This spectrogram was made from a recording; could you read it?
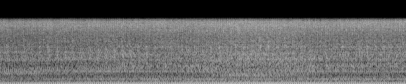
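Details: Honda EF sedan D15 petrol engine idling with quick, light repetitive tapping over steady hum; knock or lifter tick suspected, not confirmed.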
